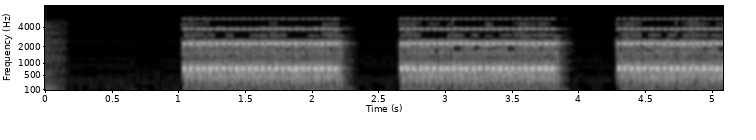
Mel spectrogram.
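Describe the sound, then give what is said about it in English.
A telephone rings in three long, steady bursts, each lasting about a second with short silent gaps between, its bright, buzzing bell tone loud and alone with no voices. “Afraid to answer it?”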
